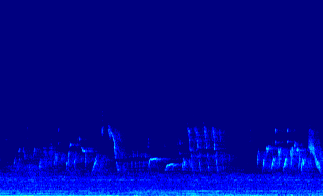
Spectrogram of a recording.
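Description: Songbird singing: a fast, high, twittering song in several phrases with short pauses between them.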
